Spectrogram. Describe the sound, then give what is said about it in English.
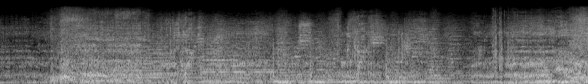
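Monstrous roar from a creature with a giant green head and huge sharp teeth during a fight, a loud, dense, raspy bellow sustained for several seconds. “The force of Milo's roar hurls the man backwards.”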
